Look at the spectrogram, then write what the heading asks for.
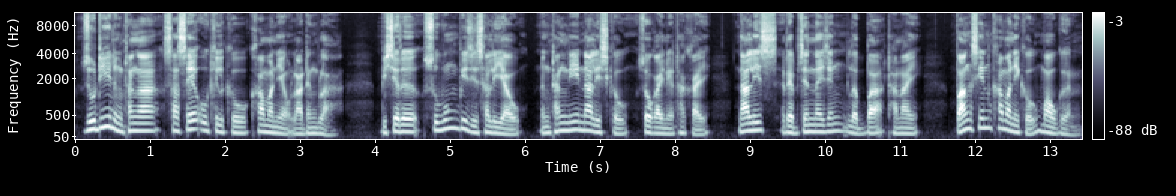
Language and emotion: Bodo, neutral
